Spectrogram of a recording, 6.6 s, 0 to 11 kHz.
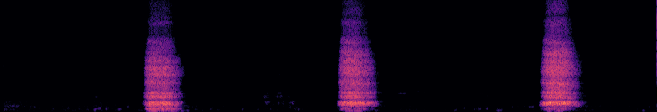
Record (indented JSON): {
  "exhalation_length": "6.6 s",
  "exhalation_amplitude": 13066,
  "exhalation_signal_mean_std_ratio": 0.3,
  "survey_phase": "alpha (2021-03-01 to 2021-08-12)",
  "age": "45-64",
  "gender": "Male",
  "wearing_mask": "No",
  "symptom_none": true,
  "smoker_status": "Never smoked",
  "respiratory_condition_asthma": false,
  "respiratory_condition_other": false,
  "recruitment_source": "REACT",
  "submission_delay": "1 day",
  "covid_test_result": "Negative",
  "covid_test_method": "RT-qPCR"
}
